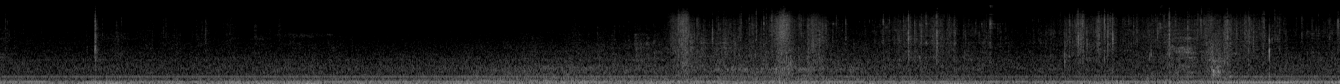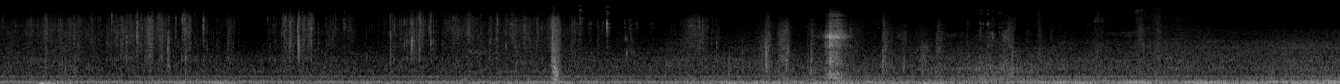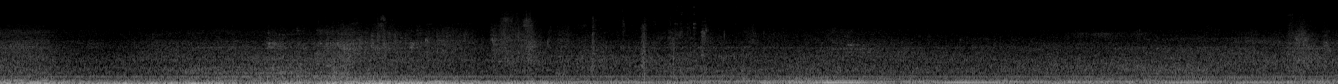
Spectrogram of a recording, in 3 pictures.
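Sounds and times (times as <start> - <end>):
apple tree branches snapping and cracking while being cut down: 0.0 - 2.9, 5.8 - 21.6
steady low engine-like drone with a fixed hum: 0.0 - 40.1.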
